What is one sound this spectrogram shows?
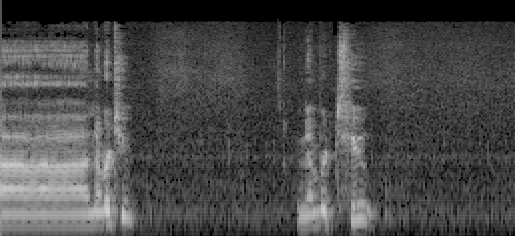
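A man speaks briefly and casually, close to the microphone.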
